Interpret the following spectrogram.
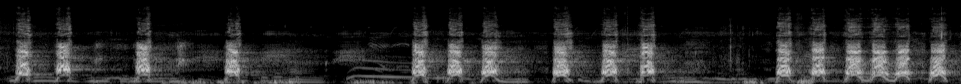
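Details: Bakarwal dog barking in irregular clusters, loud sharp barks separated by quieter stretches with low murmuring sounds, ending in a fast run of barks.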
